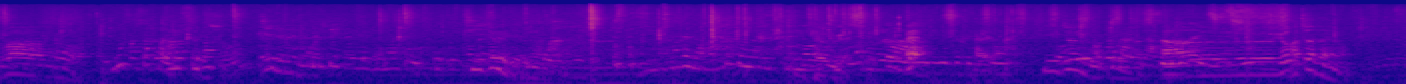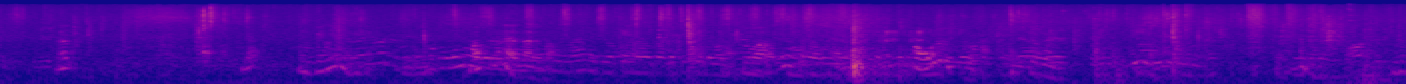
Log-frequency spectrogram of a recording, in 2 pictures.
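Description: Paper rustles softly close by.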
